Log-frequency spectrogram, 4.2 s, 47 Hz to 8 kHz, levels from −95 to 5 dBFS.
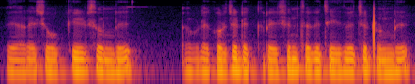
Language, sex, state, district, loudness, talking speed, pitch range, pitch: Malayalam, male, Kerala, Kollam, -24 LUFS, 130 wpm, 105-110 Hz, 105 Hz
